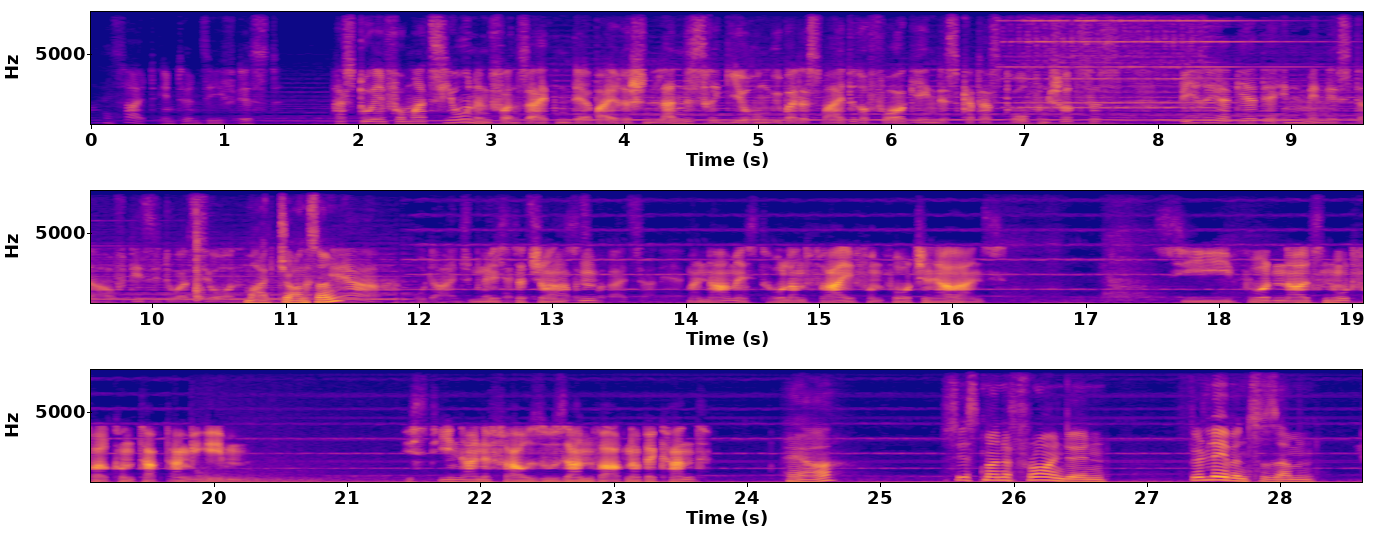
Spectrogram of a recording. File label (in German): Auszug aus einem Hoerspiel Hochdeutsch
